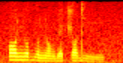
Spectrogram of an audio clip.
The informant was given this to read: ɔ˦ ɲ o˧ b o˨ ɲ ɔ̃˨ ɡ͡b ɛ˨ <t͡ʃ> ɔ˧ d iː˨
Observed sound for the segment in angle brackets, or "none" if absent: t͡ʃ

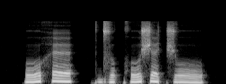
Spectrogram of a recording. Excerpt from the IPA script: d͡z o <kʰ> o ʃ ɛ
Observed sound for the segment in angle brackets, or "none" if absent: kʰ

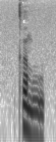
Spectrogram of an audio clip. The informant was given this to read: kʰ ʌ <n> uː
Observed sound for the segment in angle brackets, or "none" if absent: m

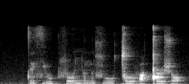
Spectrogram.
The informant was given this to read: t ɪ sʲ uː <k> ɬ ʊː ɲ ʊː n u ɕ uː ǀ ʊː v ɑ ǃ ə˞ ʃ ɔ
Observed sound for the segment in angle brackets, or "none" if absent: k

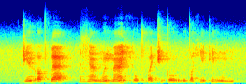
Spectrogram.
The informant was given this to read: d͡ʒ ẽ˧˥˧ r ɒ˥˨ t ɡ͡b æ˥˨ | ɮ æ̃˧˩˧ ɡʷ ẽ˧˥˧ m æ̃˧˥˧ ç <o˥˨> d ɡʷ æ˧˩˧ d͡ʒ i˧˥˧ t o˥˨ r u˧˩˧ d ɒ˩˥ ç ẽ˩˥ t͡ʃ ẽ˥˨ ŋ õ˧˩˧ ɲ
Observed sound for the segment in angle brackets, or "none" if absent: o˧˩˧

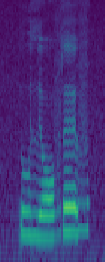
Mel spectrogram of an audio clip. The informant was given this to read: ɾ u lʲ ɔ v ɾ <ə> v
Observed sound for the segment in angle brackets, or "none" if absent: ɛ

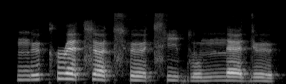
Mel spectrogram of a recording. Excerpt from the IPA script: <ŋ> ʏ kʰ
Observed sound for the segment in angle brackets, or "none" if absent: ŋ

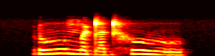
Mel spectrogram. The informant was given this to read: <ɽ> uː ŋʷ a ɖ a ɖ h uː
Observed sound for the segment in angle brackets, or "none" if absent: ɽ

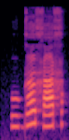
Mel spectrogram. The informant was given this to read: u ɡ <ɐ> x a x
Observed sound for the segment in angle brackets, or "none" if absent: ɐ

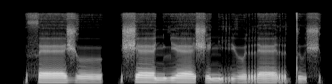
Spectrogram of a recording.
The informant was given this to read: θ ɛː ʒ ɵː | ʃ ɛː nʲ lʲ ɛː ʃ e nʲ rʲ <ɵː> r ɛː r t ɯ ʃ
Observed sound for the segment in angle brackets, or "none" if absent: ɵː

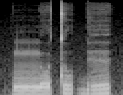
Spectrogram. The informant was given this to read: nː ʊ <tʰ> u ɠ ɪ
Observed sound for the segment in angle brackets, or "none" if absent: t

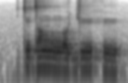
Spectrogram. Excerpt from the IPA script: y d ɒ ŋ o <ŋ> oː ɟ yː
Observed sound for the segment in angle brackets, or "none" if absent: ŋ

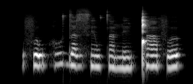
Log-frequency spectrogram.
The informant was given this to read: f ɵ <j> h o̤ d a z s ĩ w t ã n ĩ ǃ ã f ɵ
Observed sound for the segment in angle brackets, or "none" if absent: w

